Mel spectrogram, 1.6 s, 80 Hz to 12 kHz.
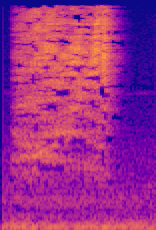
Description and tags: Knife on steel 1
Knife tapping on the lid of a tin for a common brand of breath mints.
home, household, knife, metal, percussion, sampler, scrape, short, steel, tap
